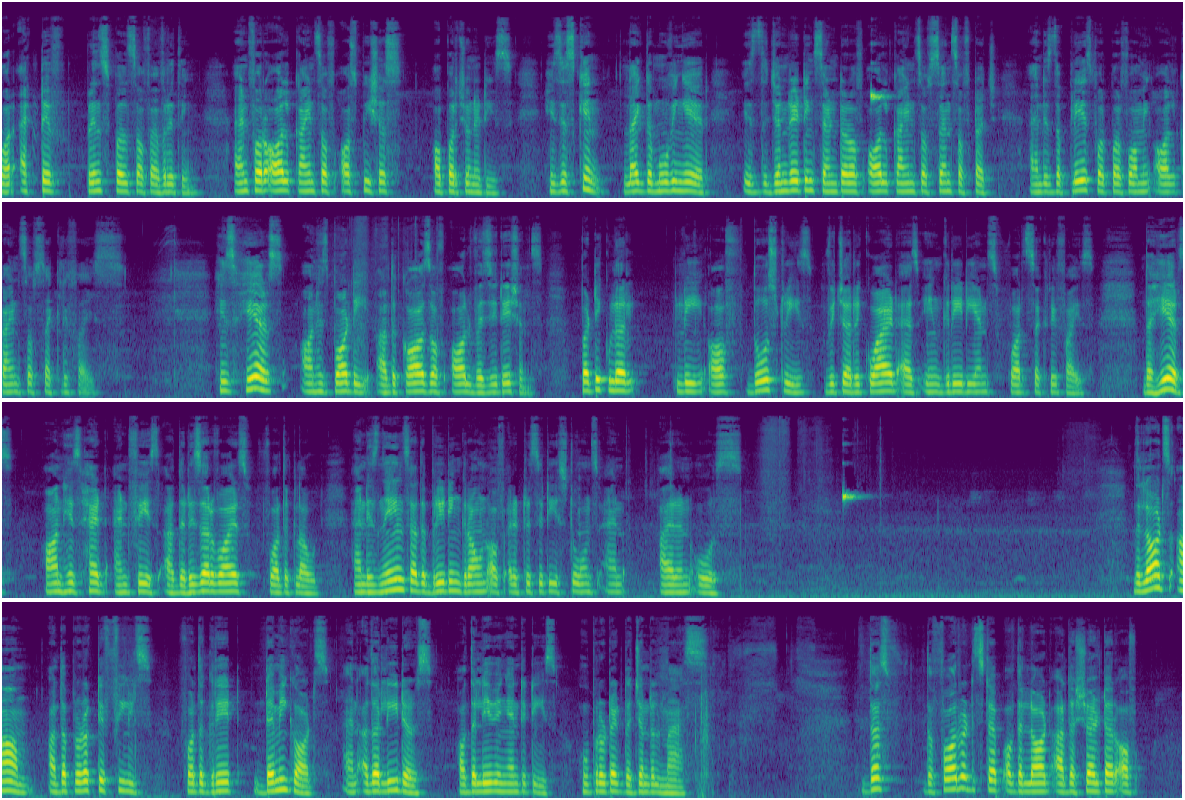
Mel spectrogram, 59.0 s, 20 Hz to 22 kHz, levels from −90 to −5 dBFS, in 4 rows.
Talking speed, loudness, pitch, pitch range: 125 wpm, -18 LUFS, 165 Hz, 150-175 Hz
